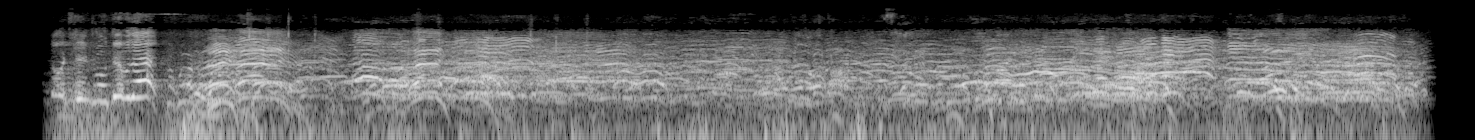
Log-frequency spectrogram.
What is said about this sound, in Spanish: Por momentos se escucharon gritos que pedían la renuncia de Xi Jinping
